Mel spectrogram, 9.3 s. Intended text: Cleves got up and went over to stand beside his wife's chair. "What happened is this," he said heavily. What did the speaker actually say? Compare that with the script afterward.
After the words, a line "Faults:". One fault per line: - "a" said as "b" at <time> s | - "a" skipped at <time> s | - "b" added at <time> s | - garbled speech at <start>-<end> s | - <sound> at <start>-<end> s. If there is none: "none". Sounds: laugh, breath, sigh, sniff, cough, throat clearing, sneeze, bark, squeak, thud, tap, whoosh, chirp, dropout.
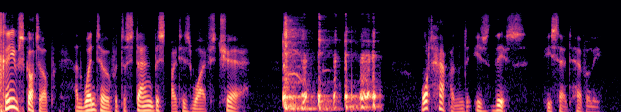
Cleves got up and went over to stand beside his wife's chair. "What happened is this," he said heavily.
Faults:
- dropout at 2.5-2.6 s
- cough at 4.2-5.8 s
